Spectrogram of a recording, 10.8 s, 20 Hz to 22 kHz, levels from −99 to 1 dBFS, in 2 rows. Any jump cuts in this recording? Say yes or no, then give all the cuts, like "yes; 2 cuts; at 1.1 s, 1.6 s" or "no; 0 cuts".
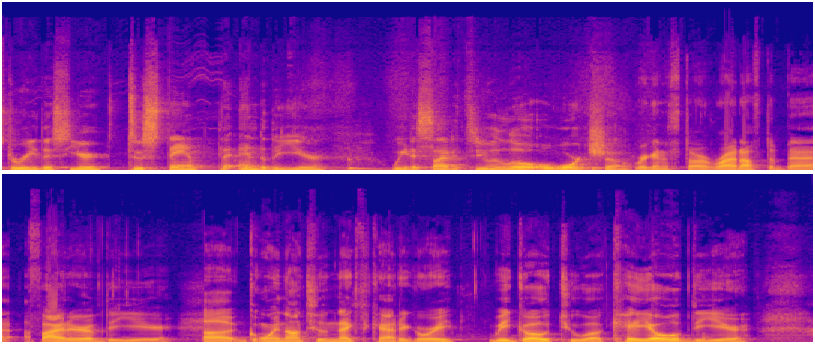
yes; 4 cuts; at 0.9 s, 4.2 s, 5.5 s, 6.8 s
